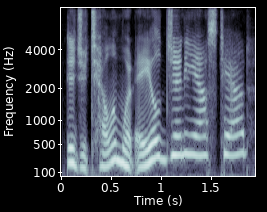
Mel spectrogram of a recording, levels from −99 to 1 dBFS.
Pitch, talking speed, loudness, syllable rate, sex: 255 Hz, 275 wpm, -16 LUFS, 6.6 syllables/s, female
